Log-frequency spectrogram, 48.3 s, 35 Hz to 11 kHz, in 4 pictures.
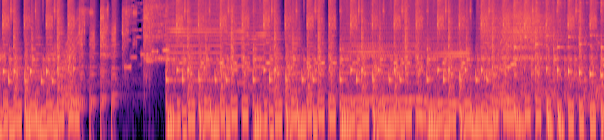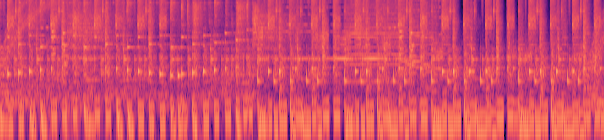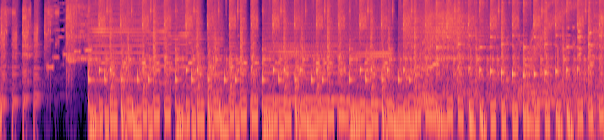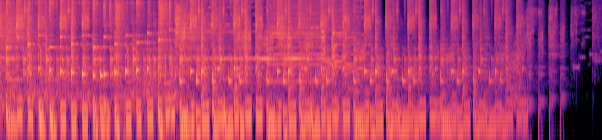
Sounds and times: Music: 0.0 - 48.2.

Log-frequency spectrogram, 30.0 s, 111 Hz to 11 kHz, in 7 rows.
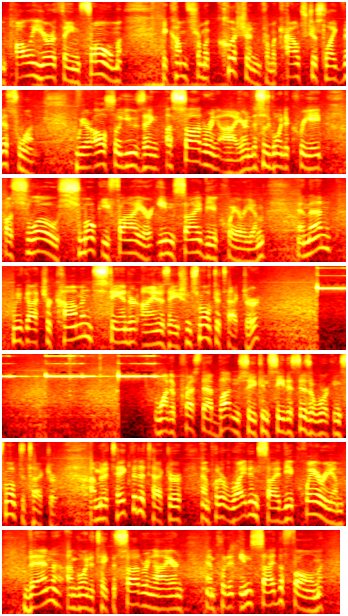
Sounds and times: Speech: 0.0 - 16.1, 19.2 - 29.8.

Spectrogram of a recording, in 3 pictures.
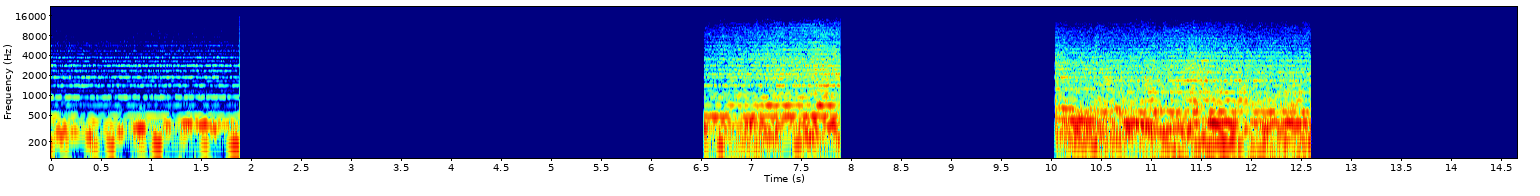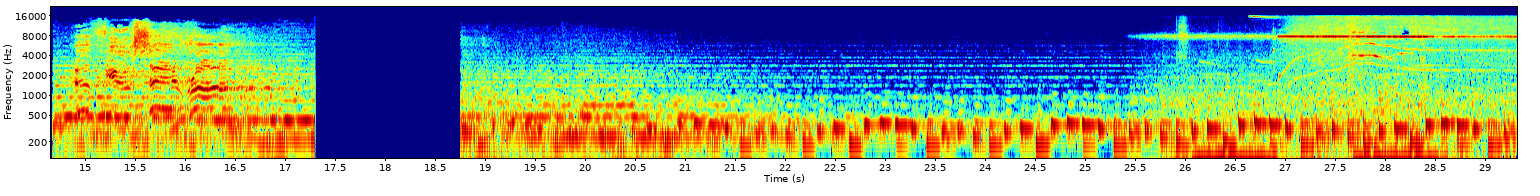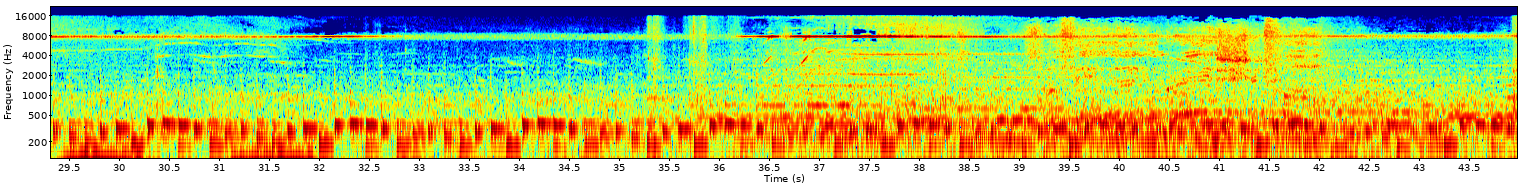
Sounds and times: Music: 0.0 - 1.9, 6.5 - 8.0, 10.0 - 12.6, 14.7 - 17.4, 18.8 - 43.9.

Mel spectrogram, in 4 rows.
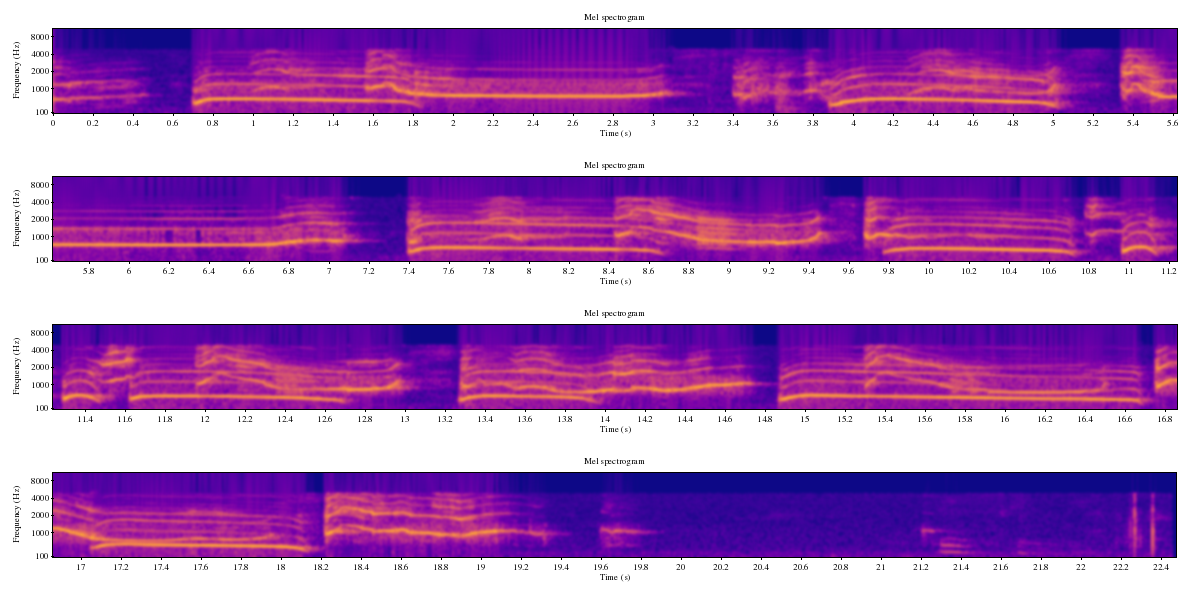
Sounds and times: Whimper (dog): 0.0 - 10.1, 10.7 - 19.9
Yip: 18.2 - 19.9
Speech: 21.2 - 22.2.

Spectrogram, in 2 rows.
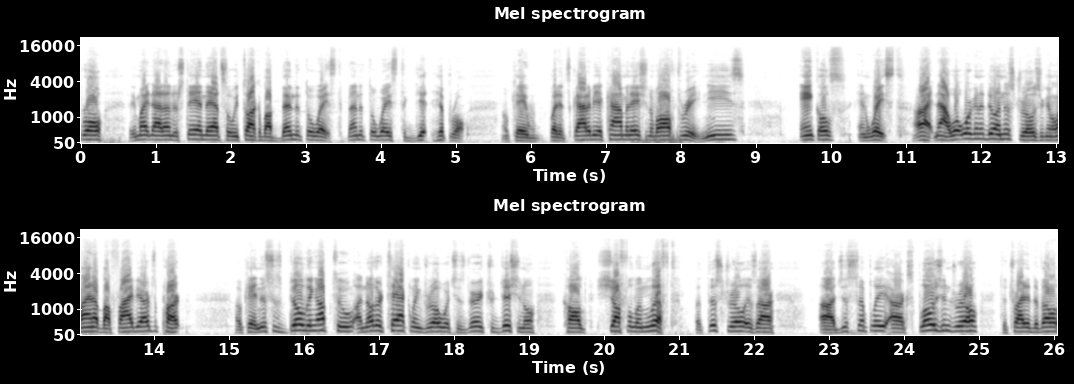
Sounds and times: Speech: 0.0 - 8.8, 9.6 - 14.4, 15.1 - 22.3, 22.9 - 26.0.

